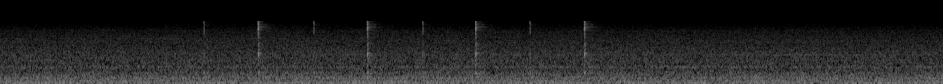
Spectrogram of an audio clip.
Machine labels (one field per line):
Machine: valve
